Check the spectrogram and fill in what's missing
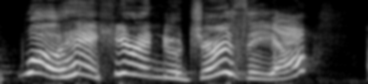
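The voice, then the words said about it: Put-on Canadian accent. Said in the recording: “Everyone has a Canadian accent.”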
